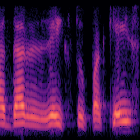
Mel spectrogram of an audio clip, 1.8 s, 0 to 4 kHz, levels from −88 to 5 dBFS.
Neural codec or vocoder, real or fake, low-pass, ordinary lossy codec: none; real; 3.6 kHz; AAC, 32 kbps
